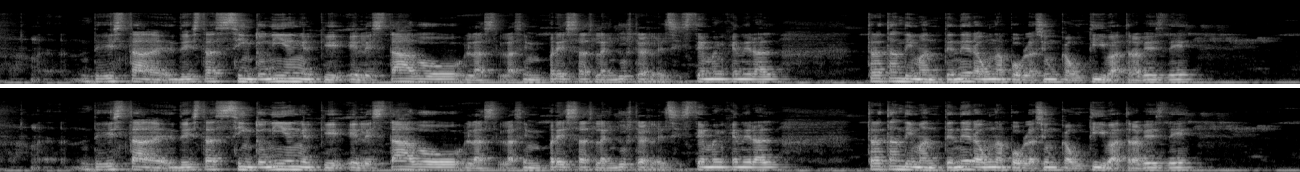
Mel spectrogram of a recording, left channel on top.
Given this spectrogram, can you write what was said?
esta sintonía en el que el Estado, las empresas, la industria, el sistema en general tratan de mantener a una población cautiva a través de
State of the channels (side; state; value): both; normal; correlation 0.74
